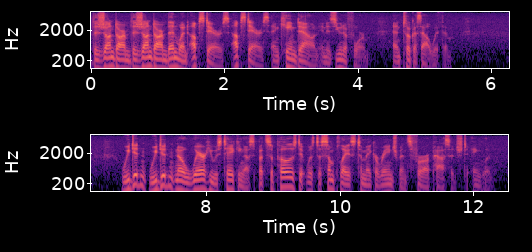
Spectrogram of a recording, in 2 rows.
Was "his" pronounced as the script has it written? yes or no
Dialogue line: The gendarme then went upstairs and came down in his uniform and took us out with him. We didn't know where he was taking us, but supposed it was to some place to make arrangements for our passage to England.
yes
